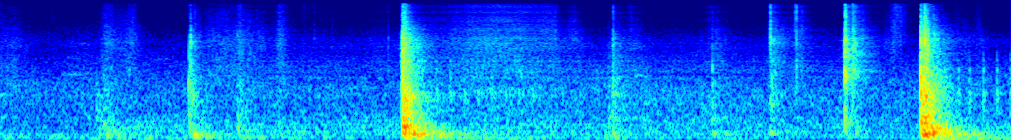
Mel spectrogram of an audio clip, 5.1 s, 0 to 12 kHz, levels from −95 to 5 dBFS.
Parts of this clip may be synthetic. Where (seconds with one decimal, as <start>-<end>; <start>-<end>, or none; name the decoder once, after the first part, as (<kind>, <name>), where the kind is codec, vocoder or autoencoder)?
1.3-4.4 (autoencoder, DAC-VAE)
